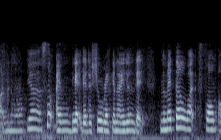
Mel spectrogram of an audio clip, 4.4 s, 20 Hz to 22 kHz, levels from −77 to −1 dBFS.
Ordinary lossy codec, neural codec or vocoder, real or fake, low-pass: none; codec, 16 kHz, 1.1 kbps, Voila-Tokenizer; fake; 7.2 kHz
